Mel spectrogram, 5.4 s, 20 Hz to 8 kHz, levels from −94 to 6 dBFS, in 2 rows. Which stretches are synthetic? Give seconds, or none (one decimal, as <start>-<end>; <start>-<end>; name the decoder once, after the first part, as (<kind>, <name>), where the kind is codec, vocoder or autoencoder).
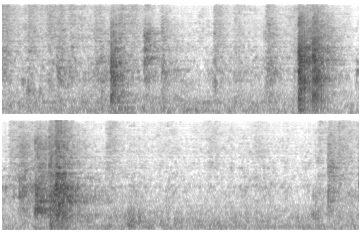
0.0-5.4 (vocoder, HiFi-GAN)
